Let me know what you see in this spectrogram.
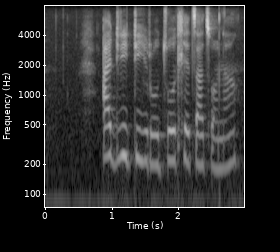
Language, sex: Tswana, female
